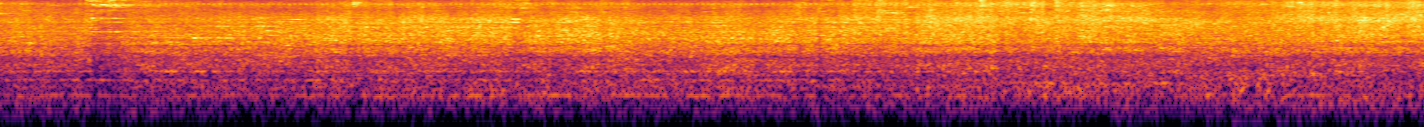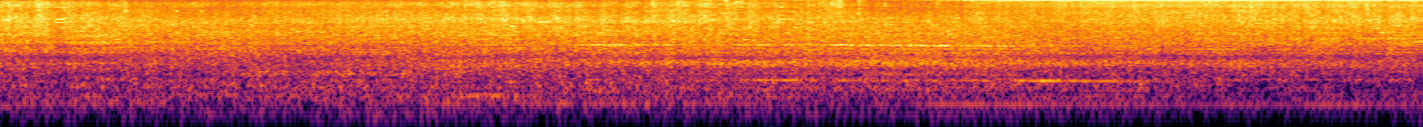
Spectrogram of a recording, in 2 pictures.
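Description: Freight train cars rolling past at speed: a steady rumble and rattle of steel wheels on the rails. From about three quarters of the way through, the low, steady drone of a diesel locomotive engine within the train joins in.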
